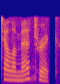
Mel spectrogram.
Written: telemetric

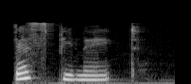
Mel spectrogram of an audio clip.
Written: despumation

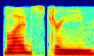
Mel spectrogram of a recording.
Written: bloodstream

